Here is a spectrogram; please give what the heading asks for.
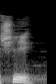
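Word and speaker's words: し: O mais assustador é que o número quatro em japonês se pronuncia Xi, que também significa morte.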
